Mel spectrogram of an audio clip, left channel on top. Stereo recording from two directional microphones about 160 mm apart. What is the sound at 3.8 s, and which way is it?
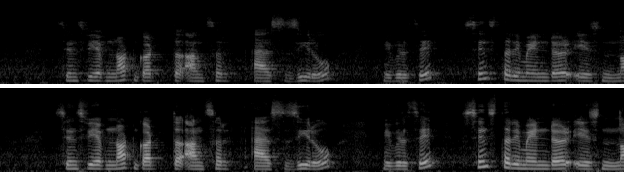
A woman's voice, 60° right (ahead or behind).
